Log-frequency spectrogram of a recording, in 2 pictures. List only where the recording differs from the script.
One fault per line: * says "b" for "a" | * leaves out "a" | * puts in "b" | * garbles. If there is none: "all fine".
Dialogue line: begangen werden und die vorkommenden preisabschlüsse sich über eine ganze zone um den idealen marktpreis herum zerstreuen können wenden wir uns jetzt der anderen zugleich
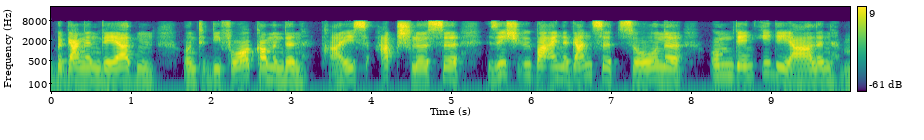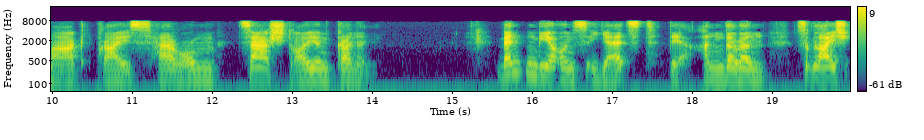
all fine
